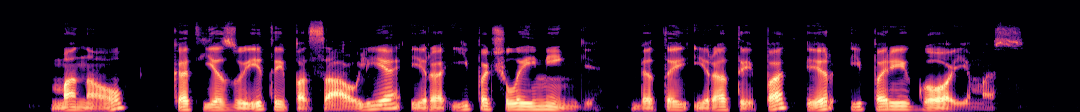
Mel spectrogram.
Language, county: Lithuanian, Alytus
